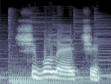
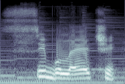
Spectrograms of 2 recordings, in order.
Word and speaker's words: Chibolete: Se respondesse que não, diziam: "Então diga: Chibolete." Se ele dissesse cibolete, sem conseguir pronunciar corretamente a palavra, prendiam-no e matavam-no no lugar de passagem do Jordão.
